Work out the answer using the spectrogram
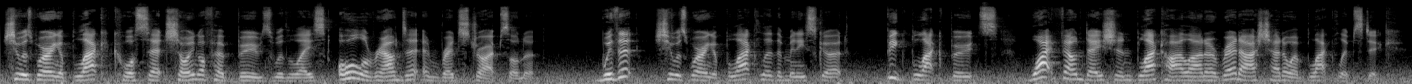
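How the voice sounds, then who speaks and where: A woman's voice: mid-range voice, measured pace, slight background noise. A woman narrating comedic fan fiction dramatically as a melodramatic teenage goth girl. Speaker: narrator and lead voice.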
